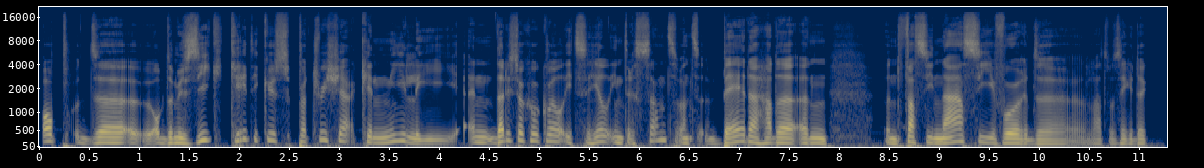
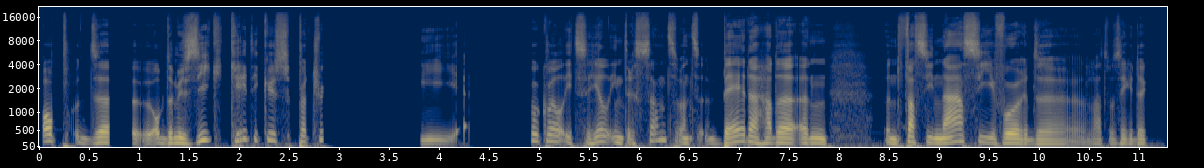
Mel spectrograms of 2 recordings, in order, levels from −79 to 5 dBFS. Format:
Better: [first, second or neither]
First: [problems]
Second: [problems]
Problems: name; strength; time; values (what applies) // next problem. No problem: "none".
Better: first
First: none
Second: audio cutting out; at 0.5 s, at 3 s for 1 s and at 4.5 s for 0.5 s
